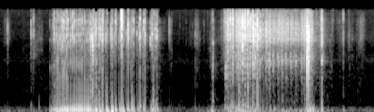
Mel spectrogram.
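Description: A deck of playing cards is shuffled: two quick riffling bursts, each a dense flutter of snapping card edges about a second long, with a brief quiet gap between them.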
